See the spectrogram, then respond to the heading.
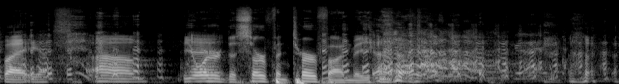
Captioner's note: laughter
